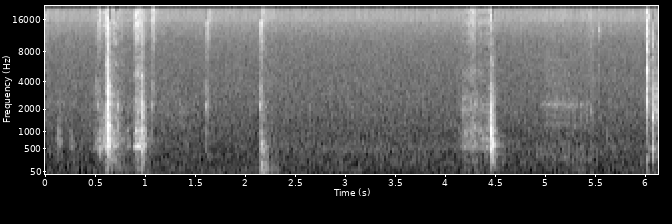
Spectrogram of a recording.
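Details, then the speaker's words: RV refrigerator switched to gas after a 12-volt fuse panel upgrade: sharp, irregular igniter clicks in a quiet cabin as the burner lights; normal sparking, and the fridge works. "Let's switch this to gas. Oh, you can hear that, right?"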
